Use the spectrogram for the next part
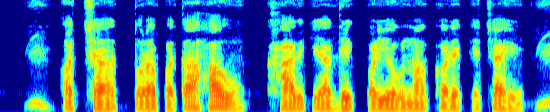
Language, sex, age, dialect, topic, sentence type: Magahi, male, 18-24, Western, agriculture, statement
